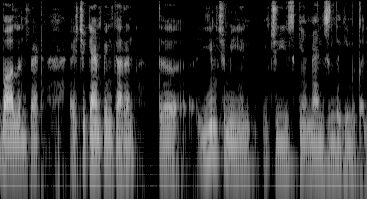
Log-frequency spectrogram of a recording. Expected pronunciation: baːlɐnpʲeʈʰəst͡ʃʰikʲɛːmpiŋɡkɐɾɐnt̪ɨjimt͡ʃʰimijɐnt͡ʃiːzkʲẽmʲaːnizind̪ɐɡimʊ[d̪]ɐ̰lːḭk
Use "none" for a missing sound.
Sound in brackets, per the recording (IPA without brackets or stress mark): t̪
